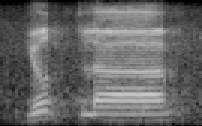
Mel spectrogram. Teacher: لام کے اوپر کھڑی زبر ہے، اس کو ایک الف کے برابر لمبا کریں گے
